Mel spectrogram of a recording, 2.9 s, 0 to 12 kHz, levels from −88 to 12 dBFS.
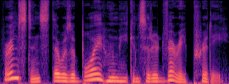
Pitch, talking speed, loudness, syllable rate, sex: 140 Hz, 230 wpm, -17 LUFS, 6.7 syllables/s, male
